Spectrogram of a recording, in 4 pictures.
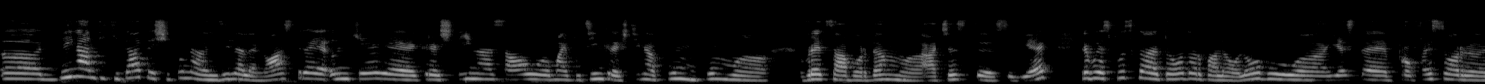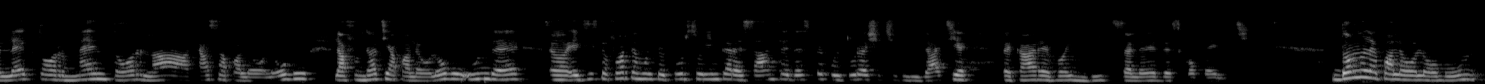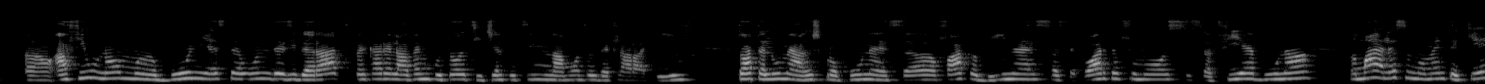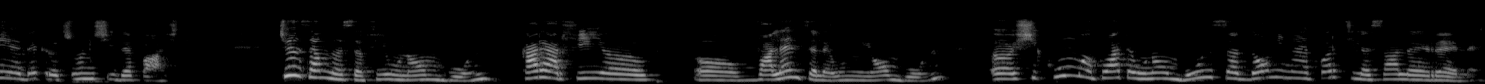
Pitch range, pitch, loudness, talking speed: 205-260 Hz, 230 Hz, -34 LUFS, 125 wpm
